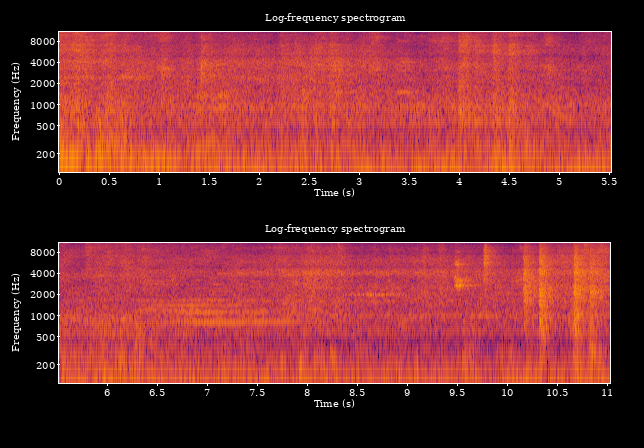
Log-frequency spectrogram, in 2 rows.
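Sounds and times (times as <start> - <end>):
train rumbling: 0.0 - 11.0
high wheel squeal: 6.4 - 9.8.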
